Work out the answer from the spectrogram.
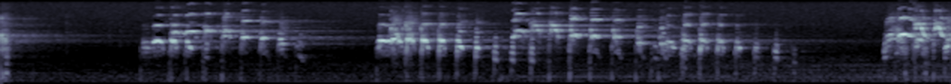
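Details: Bald eagle guarding its egg at the nest, Kisatchie National Forest nest camera: bursts of high, rapid staccato piping notes that slide downward, three runs of chatter separated by short pauses.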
